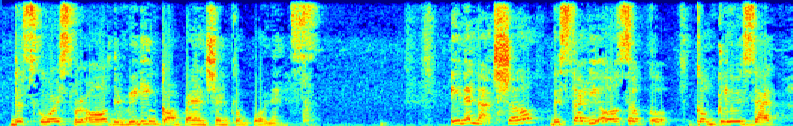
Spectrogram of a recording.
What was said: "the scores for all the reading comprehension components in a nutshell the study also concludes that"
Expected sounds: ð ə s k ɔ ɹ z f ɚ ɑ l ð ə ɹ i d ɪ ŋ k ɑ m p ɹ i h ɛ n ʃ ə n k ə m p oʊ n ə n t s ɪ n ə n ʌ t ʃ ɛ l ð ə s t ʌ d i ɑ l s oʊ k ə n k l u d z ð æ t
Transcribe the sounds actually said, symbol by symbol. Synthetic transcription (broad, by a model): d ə s k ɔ ɹ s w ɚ ɑ l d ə ɹ i d ɪ ŋ k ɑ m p i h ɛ n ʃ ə n k ə m p oʊ n ə n t s ɪ n ə n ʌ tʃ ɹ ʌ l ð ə s t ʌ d i ɑ l s oʊ k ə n k l u d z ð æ t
